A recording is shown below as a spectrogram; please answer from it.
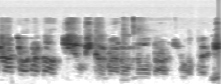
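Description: Fainter speech through online call audio, with the thin, phone-like quality of a voice chat, too soft for its words to be made out.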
